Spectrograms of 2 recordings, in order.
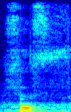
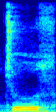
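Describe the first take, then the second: First: The word begins with an s sound. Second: The word begins with a ch sound. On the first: The speaker calls it wrong. "উচ্চারণ করছে সুস" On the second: The speaker calls it right. "এই চুজটাকে"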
